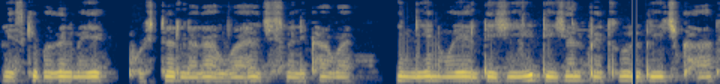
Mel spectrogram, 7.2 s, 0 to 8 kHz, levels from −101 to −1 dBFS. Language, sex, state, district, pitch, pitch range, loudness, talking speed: Hindi, male, Bihar, Supaul, 145 Hz, 140-150 Hz, -24 LUFS, 160 wpm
